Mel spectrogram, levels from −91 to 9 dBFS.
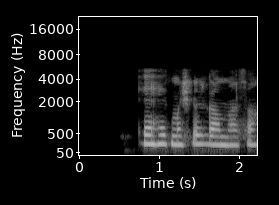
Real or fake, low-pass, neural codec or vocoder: real; 5.4 kHz; none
